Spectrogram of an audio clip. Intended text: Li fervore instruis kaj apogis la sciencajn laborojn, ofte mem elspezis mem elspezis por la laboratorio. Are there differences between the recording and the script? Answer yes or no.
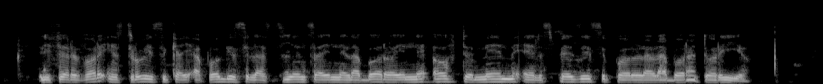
yes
